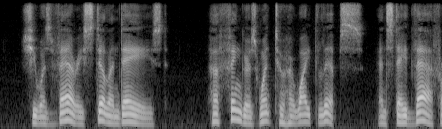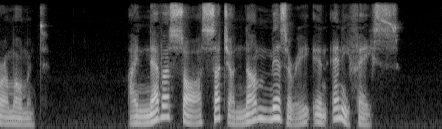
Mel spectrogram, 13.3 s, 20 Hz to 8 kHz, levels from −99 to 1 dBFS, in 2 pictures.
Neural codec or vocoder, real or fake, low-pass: none; real; 7.2 kHz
